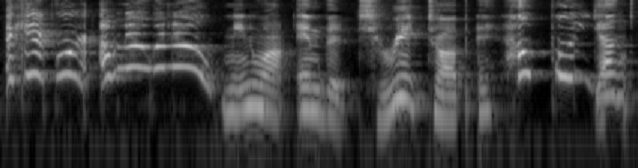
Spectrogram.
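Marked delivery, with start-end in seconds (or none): 0.0-1.5 high-pitched dismay; squeaky, distressed little bear; panicked bear. Acted. Fred panics without his roar.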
